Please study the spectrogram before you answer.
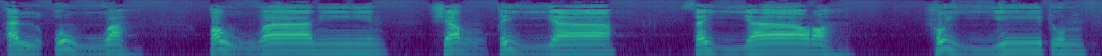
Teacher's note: الحالة الثانية من حالات النبر في تلاوة القرآن عند نطق الواو والياء المشددتين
